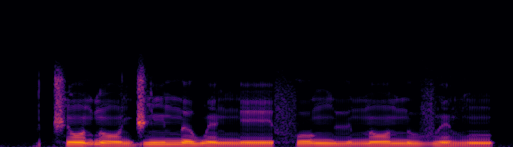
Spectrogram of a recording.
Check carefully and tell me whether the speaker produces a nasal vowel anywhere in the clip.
yes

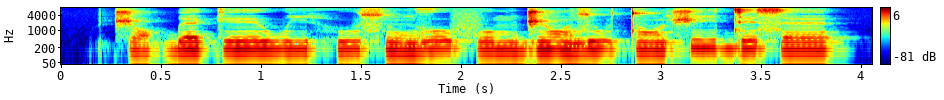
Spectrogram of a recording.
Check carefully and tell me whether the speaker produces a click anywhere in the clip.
no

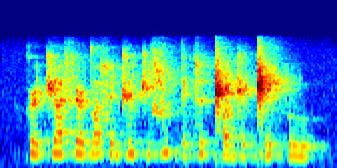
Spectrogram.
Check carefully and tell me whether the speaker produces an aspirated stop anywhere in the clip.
no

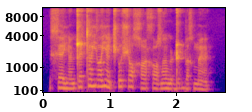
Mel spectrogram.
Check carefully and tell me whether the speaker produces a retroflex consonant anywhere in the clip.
yes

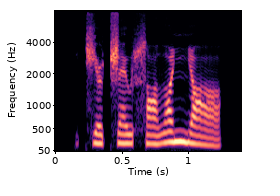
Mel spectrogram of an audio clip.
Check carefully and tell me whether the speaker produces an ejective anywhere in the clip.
no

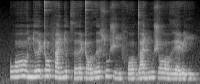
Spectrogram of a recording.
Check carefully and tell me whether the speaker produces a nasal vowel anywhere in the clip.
no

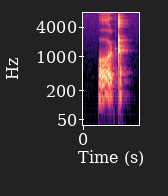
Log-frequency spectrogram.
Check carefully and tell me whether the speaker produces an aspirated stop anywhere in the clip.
no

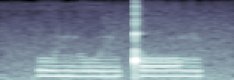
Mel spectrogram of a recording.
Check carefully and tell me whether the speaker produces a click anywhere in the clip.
yes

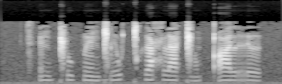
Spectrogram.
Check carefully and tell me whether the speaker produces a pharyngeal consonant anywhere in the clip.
yes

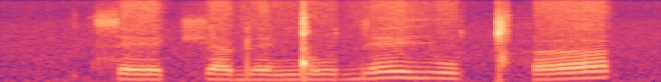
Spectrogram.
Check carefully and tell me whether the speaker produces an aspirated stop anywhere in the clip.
yes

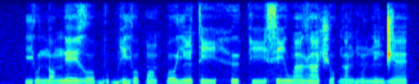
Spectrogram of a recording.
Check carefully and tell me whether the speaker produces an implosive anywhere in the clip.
no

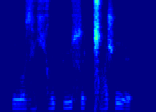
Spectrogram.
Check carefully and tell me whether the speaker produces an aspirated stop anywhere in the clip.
no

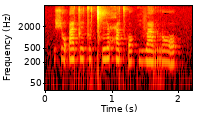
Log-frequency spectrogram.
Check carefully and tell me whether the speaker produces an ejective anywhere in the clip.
yes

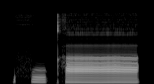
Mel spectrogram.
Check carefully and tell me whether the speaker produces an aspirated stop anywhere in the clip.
yes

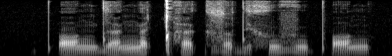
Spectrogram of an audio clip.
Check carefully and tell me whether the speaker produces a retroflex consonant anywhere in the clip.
no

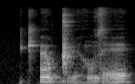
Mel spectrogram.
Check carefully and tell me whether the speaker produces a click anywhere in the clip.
yes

